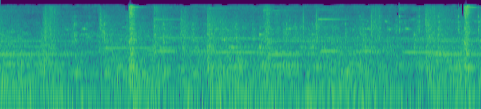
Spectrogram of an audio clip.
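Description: Intro music with mechanical sound effects of gears turning, a run of ratcheting clicks over the music.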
